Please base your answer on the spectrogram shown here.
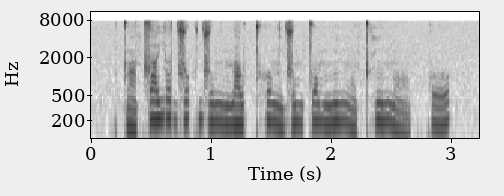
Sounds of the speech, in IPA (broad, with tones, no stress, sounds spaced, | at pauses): t̪ ã˨˩ t͡s a˦ j ə˥˧ d͡z o˦ k̚ d͡z u˧ ŋ n̪ a˧ w t̪ʰ o˥˧ ŋ d͡z o˧ m t̪ ɔ˧ m n̪ ĩ˧ ŋ ɔ̃˨˩ t̪ʰ ĩ˦ n̪ ɔ̃˨˩ | k o˨˦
